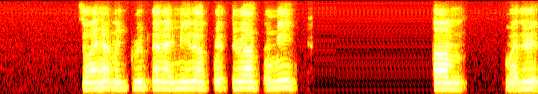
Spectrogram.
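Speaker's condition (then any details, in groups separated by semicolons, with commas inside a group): Traumatic brain injury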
